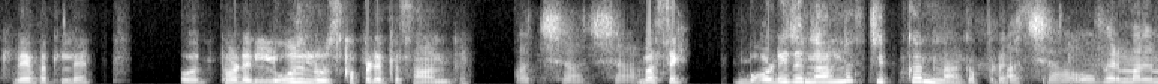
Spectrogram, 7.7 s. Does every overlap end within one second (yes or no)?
yes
